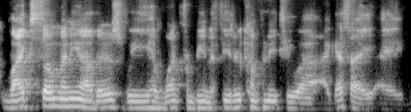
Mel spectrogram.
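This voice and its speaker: In a rough recording, a middle-aged man with a medium-pitched, slightly bright voice talks fast. He's a guest on an interview show, explaining his theater company's new work in a casual, meandering way and often restarting his sentences.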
